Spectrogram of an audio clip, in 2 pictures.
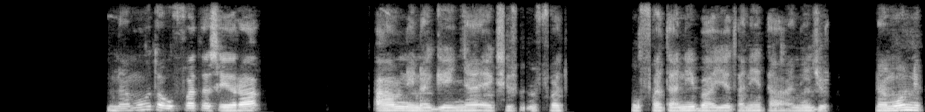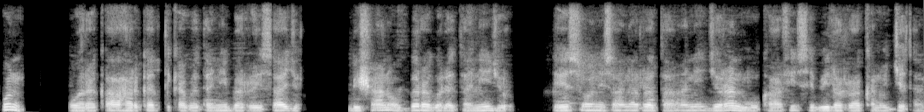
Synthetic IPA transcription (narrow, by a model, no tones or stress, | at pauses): nɐmo̞ːt̪ɐʊfːɐt̪ɐse̞ːɾaː | kʼaːmnɪnɐɡe̞ːɲːaːeːksɪsʊʊfɐtʊ̥ | ʊfːɐt̪ɐniːbaːjʔɛt̪ɐniːt̪aːʔɐniːd͡ʒɪɾʊ̥ | nɐmo̞ːnːɪkʊn | wɐɾɐkʼaːɦɐɾkɐt̪ːɪkʼɐbɐt̪ɐniːbɐrːe̞ːsːaːd͡ʒɪɾʊ̥ | bɪʃaːnɔbːɪɾɐɡɔᶑɐt̪ɐniːd͡ʒɪɾʊ̥ | ke̞ːsːo̞ːnɪsaːnɪrːɐt̪aːʔɐniːd͡ʒɪɾɐnmʊkaːfɪsɪbiːlɪrːaːkɐnhɔd͡ʒːɛt̪ɐn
